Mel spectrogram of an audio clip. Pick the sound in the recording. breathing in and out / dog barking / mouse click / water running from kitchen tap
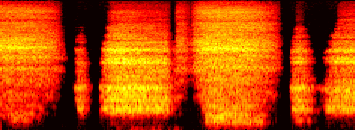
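breathing in and out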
